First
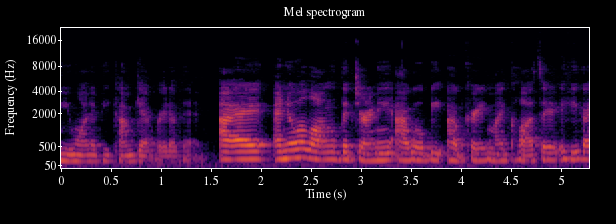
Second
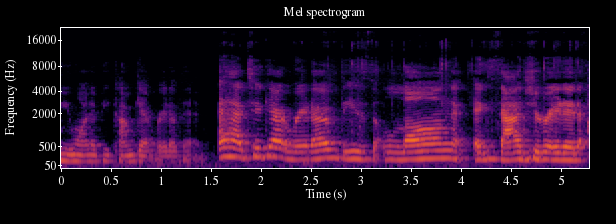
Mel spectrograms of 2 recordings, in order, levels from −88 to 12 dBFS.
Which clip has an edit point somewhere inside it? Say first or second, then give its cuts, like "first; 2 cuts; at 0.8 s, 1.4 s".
second; 1 cut; at 1.6 s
